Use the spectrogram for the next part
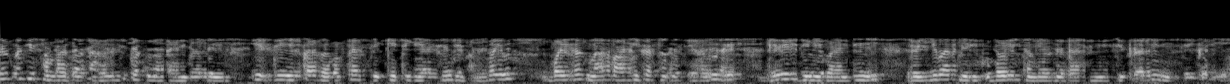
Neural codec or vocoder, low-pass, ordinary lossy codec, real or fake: codec, 16 kHz, 8 kbps, FreqCodec, smaller model; 3.6 kHz; none; fake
